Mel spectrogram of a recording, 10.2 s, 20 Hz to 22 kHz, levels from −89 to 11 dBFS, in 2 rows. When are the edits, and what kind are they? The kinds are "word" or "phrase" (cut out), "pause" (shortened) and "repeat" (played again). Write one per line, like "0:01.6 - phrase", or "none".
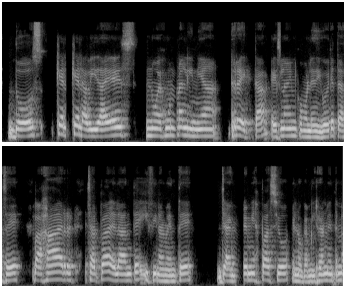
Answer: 0:01.0 - repeat
0:02.1 - pause
0:03.3 - pause
0:04.2 - phrase
0:04.9 - word
0:05.6 - word
0:06.4 - word
0:08.8 - word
